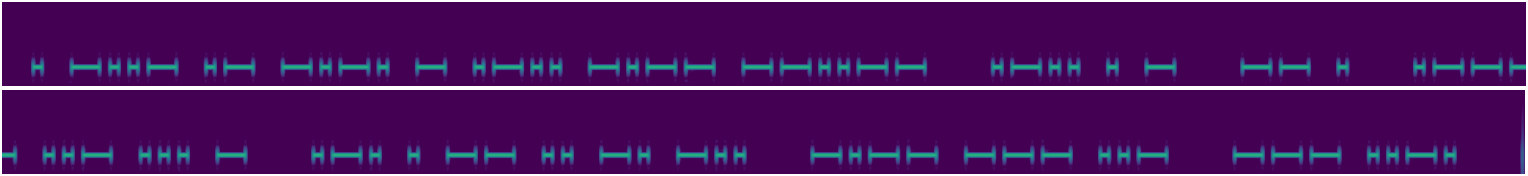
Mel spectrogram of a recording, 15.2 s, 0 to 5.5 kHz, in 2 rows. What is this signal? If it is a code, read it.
Morse code, heard as a keyed tone, about 25 wpm, 600 Hz. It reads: EXACTLY, LET ME JUST REMIND YOU OF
